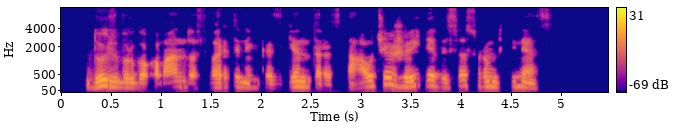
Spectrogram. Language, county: Lithuanian, Vilnius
